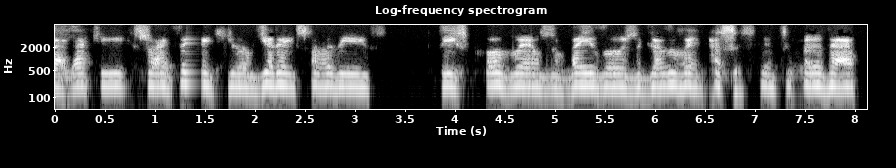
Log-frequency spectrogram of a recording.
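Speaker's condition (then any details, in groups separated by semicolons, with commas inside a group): Spinal muscular atrophy type 2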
